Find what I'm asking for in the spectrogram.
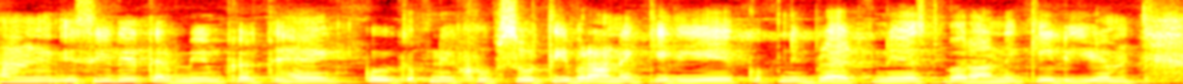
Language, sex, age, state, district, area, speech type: Urdu, female, 30-45, Bihar, Darbhanga, rural, spontaneous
